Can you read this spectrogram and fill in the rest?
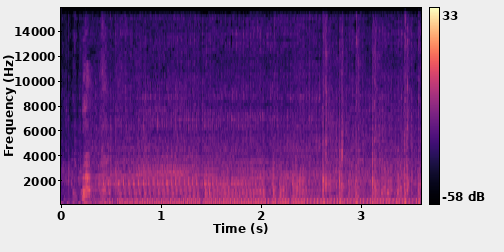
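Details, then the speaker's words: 1959 BSA single-cylinder at 7°C: uneven thump with stumbles and sharp pops, misfiring and backfiring; owner reckons the ignition key had fallen halfway out of the lock, between on and off, cutting the ignition out. "So, that was backfiring, and I thought, oh God, Dave, have you put diesel in it? But no, the ignition key had fallen out of the ignition lock, and it was halfway between ignition on and ignition off, and I reckon it was tripping ou"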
